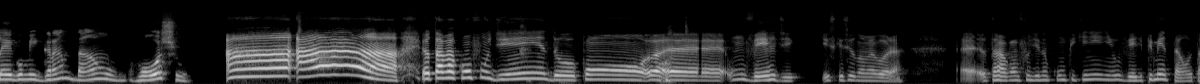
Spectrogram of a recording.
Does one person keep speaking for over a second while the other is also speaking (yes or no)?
no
